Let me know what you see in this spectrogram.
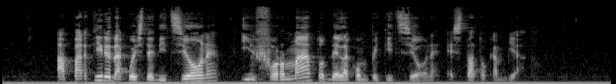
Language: Italian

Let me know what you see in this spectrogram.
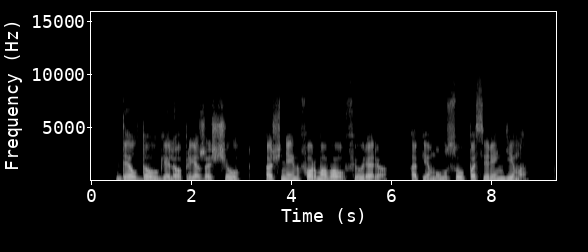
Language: Lithuanian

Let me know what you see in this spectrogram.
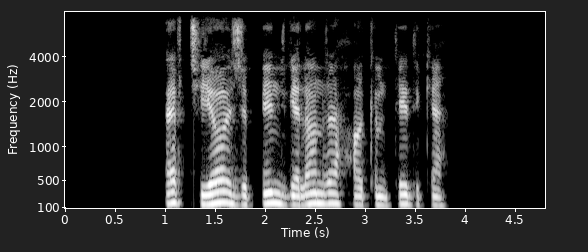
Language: Kurdish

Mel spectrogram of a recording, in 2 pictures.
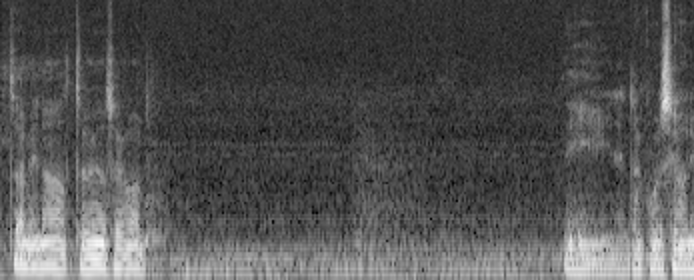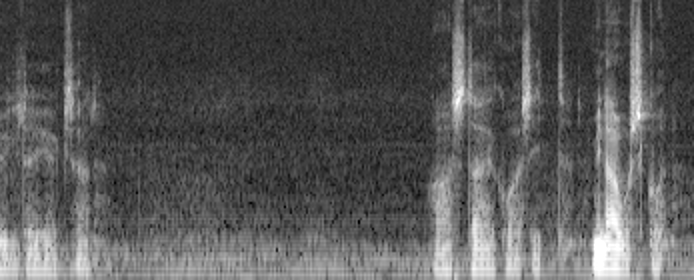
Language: Finnish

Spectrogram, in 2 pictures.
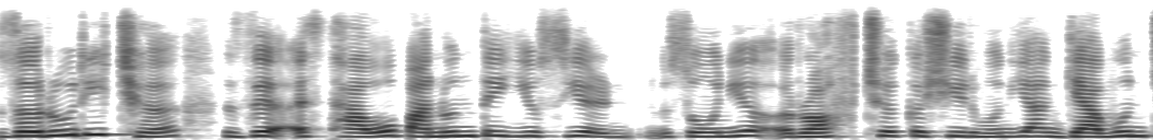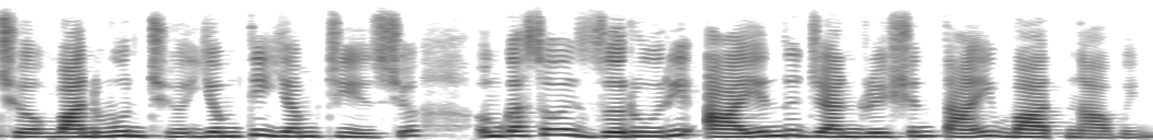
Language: Kashmiri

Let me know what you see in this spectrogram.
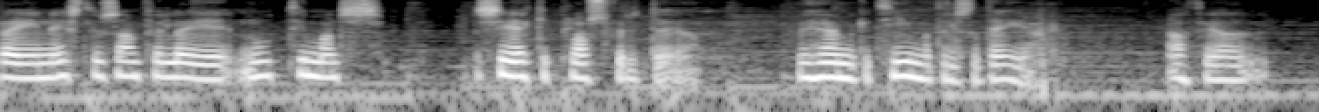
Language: Icelandic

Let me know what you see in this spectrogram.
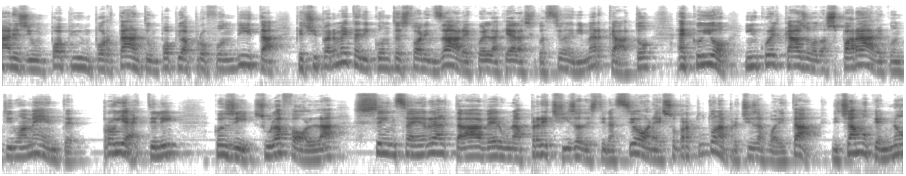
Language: Italian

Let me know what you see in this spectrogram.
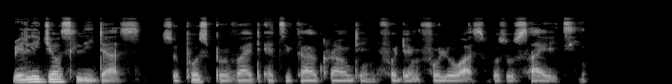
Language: Nigerian Pidgin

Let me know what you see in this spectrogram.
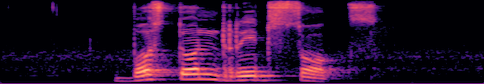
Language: Northern Sotho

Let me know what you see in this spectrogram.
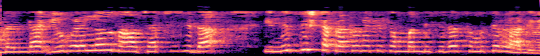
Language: Kannada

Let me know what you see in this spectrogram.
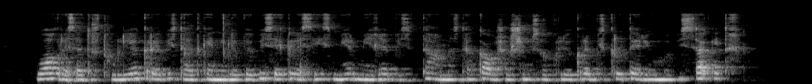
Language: Georgian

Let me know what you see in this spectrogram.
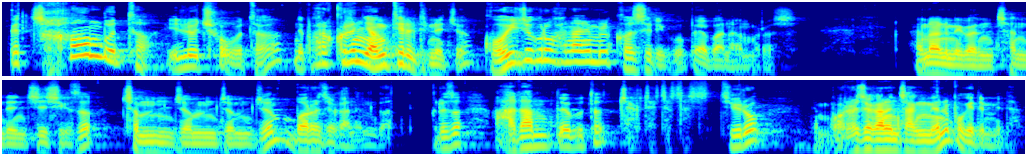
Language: Korean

